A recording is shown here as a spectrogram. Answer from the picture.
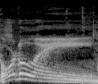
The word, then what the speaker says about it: Coeur d'Alene: Coeur d'Alene. – Coeur d'Alene? – Yeah, it's Idaho.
